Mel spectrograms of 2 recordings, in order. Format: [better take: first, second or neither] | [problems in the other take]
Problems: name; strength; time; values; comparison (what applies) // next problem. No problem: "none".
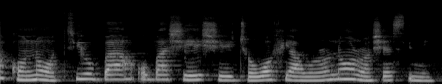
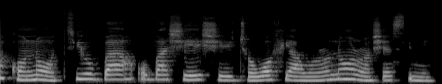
second | room echo; dies away in 1.5 s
